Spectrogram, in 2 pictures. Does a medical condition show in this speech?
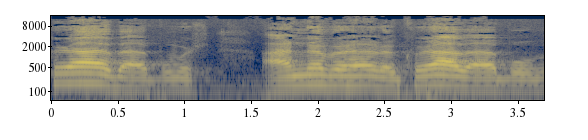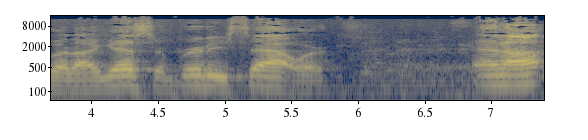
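Yes: cerebral palsy; oxygen loss at birth, cord around neck, delayed development, diagnosed at 18 months, Kennedy Krieger.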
